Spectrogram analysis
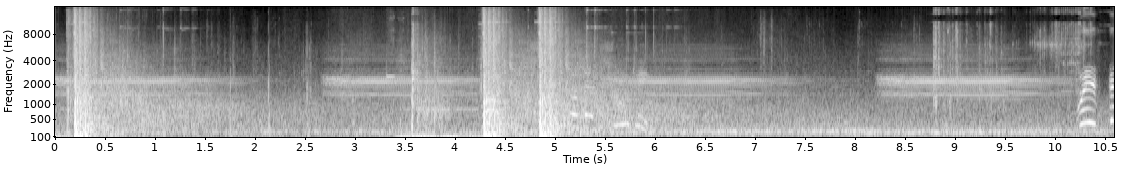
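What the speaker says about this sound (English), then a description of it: "They're shooting!" Gunfire from a battle in the video game Far Cry 4, with a few loud, close bursts of shots amid steady background noise, while voices talk over it.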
